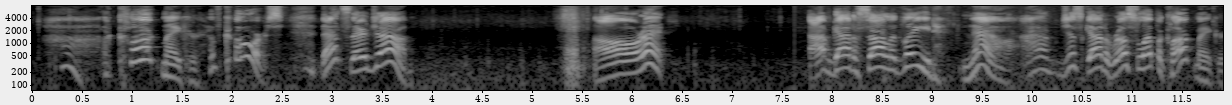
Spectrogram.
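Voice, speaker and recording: In a put-on character voice, the speaker drawls at a fairly slow pace, leaving long, frequent pauses. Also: man, extremely high pitch for a man. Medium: video game. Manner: folksy, drawling.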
